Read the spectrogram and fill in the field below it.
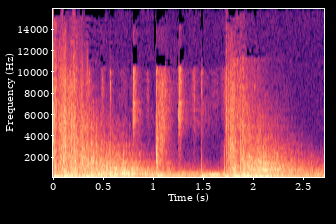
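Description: Bursts of video game gunfire crackle through a busy, steady background during online play, with sharp shots scattered across the moment rather than in one long burst.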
